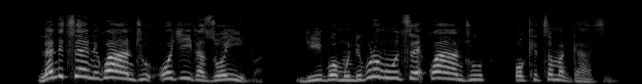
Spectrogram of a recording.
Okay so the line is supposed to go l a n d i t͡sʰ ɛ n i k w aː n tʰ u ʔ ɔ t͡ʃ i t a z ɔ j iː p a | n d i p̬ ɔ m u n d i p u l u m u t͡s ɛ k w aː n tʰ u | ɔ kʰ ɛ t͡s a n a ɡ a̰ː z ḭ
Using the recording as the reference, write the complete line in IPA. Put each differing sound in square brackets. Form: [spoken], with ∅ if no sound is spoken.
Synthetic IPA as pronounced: l a n d i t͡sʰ ɛ n i k w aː n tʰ u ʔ ɔ t͡ʃ i t a z ɔ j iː p a | n d i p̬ ɔ m u n d i p u l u m u t͡s ɛ k w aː n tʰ u | ɔ kʰ ɛ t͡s a [m] a ɡ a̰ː z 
